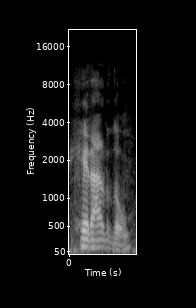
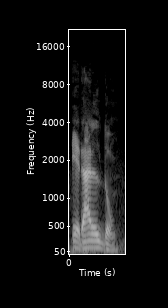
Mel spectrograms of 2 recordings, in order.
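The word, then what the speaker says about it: Geraldo: My name is not Gerardo, it's Heraldo. The H is silent and the L is pronounced.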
